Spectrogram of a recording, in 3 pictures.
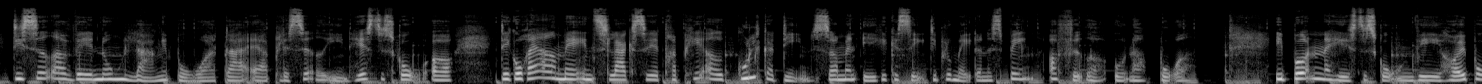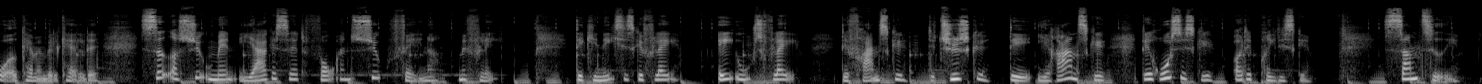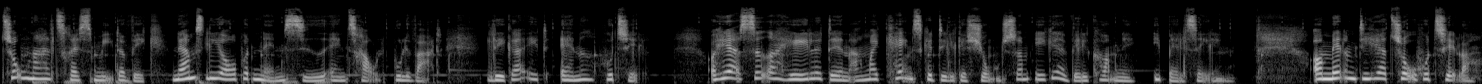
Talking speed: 140 wpm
